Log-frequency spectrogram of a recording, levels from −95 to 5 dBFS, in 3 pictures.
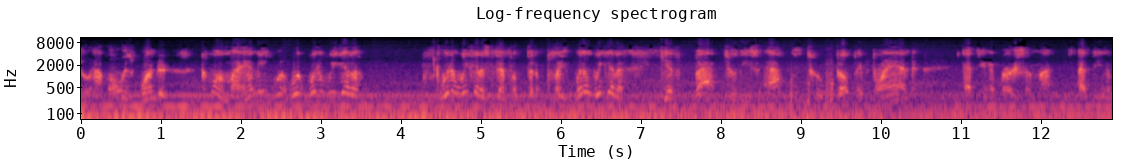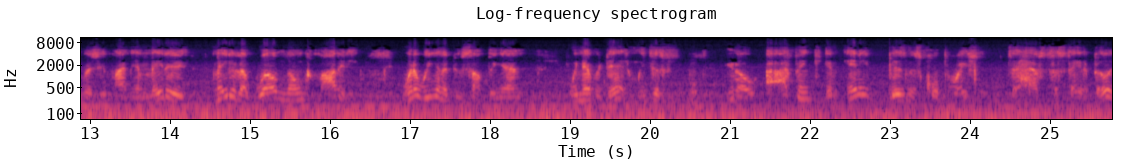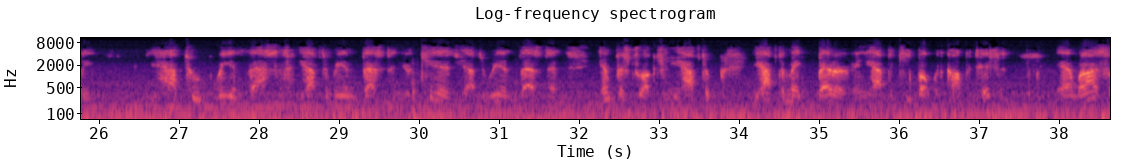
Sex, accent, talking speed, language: male, American, 170 wpm, English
